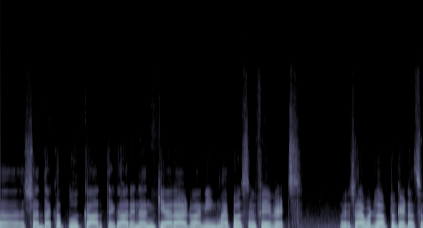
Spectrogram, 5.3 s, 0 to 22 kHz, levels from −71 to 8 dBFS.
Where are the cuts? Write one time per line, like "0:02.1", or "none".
none

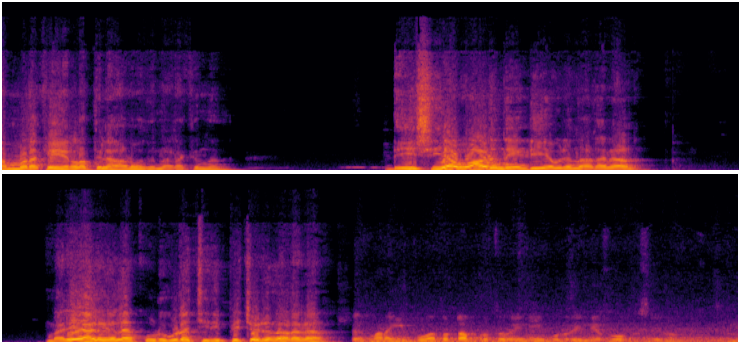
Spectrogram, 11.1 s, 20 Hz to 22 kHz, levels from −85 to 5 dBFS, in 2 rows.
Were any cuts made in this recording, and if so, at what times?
0:08.2

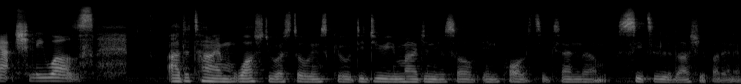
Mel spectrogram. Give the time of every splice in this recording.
0:01.2

